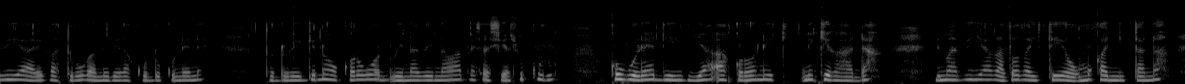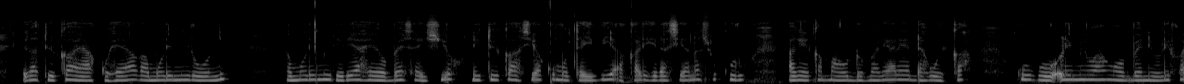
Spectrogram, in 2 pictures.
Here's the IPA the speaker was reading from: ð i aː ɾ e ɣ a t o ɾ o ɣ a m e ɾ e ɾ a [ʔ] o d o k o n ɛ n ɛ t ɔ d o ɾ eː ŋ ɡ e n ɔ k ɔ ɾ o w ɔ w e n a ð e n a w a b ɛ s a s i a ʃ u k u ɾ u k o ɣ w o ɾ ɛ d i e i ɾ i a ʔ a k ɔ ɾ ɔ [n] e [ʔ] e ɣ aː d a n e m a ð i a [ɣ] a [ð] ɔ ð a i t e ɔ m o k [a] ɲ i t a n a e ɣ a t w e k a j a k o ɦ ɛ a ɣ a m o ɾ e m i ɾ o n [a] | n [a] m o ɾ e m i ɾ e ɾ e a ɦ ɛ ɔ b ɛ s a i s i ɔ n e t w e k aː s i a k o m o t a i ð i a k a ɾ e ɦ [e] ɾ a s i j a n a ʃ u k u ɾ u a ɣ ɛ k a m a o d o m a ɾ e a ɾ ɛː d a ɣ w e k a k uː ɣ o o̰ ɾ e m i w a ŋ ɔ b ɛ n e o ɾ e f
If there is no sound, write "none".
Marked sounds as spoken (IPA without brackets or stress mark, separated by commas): k, n, k, ɣ, ð, a, i, a, e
